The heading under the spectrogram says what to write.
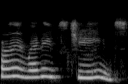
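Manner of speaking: put-on very high, girlish voice. Mocking James after saying he has a girly voice, imitating James's girly voice. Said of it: "Has such a girly voice".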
